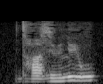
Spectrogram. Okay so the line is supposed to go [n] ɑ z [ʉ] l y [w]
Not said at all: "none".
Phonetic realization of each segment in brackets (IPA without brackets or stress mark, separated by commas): dʱ, ʉ, w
